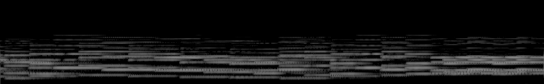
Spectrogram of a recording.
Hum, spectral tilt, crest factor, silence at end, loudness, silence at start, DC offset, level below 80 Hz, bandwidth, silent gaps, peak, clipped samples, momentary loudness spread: none; -2 dB/octave; 14 dB; 0 s; -38 LUFS; 0 s; under 0.1%; under -90 dBFS; 7 kHz; none; -24 dBFS; under 0.1%; 5 LU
